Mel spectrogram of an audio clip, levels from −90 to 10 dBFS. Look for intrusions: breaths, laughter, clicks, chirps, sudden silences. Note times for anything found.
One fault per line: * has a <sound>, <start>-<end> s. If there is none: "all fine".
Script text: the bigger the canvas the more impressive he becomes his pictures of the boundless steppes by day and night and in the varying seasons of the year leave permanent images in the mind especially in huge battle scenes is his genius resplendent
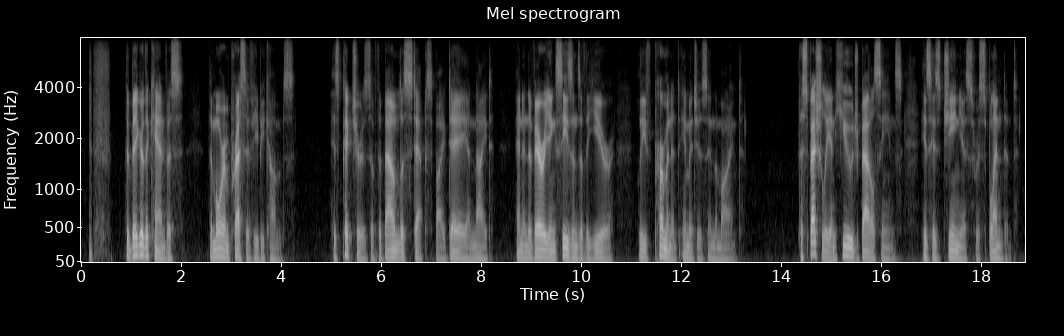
* has a breath, 0.2-0.6 s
